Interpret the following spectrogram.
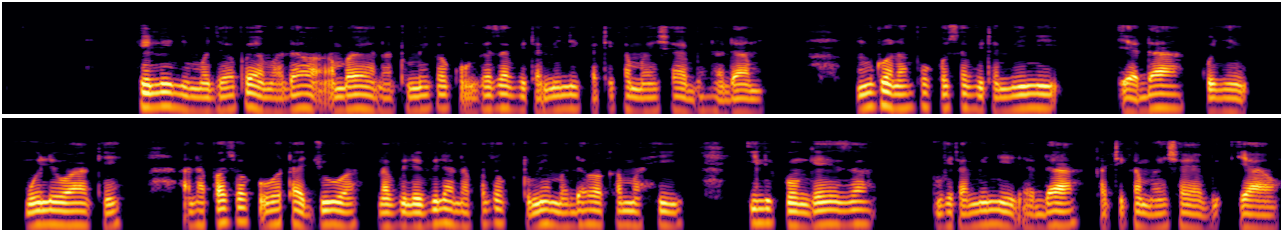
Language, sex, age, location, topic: Swahili, male, 18-24, Kisumu, health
